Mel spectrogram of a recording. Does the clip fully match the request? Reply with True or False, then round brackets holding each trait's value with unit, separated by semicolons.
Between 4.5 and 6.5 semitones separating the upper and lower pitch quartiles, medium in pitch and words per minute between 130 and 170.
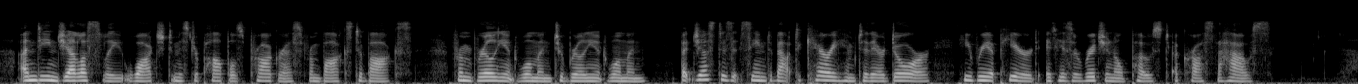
False (3.0 semitones; 160 Hz; 165 wpm)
